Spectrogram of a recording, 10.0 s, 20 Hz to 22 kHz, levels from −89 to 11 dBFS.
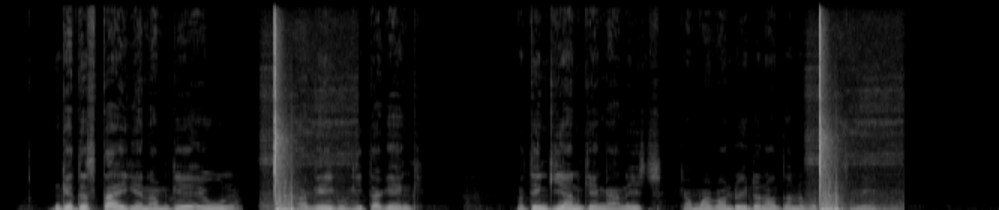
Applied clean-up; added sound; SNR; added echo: none; Fire; 2 dB; none.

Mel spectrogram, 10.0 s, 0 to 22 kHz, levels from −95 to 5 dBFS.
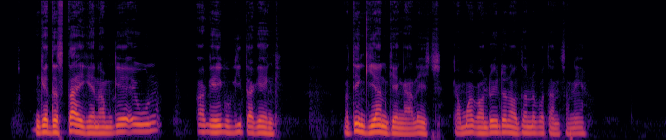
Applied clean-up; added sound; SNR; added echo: none; none; none; none.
